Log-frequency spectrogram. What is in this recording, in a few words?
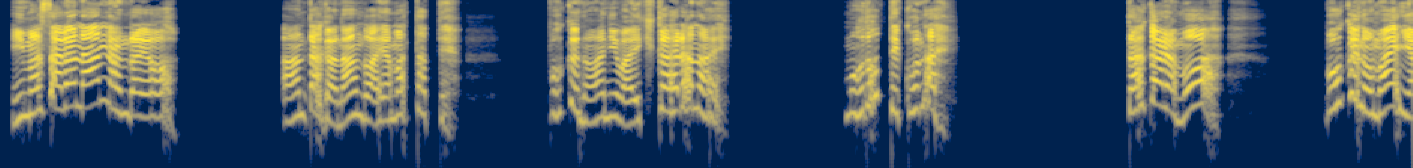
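voice sample, boy with a dark past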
